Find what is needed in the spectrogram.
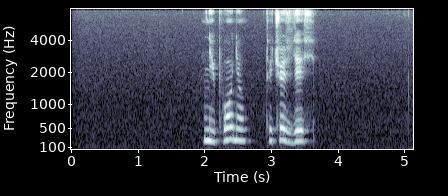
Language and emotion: Russian, neutral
